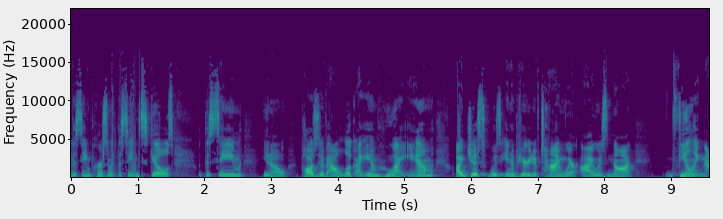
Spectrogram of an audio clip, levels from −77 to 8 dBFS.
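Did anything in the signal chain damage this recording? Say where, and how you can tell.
Yes. Just after "the same person", 0.60 to 1.06 s, there's loose connector crackle in the analogue wiring: a worn contact chopping the signal into irregular scratchy crackle.

At 1.91 s, right before "the same you know", there are compressed frames skipped at the codec. About one 24 ms frame vanished, so the audio jumps ahead by roughly 20 ms.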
